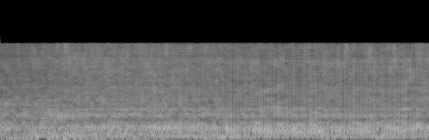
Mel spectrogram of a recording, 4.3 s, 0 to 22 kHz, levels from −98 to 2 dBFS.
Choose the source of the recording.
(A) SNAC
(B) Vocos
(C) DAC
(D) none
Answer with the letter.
B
